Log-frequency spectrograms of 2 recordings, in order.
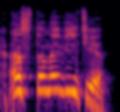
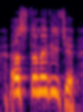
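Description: First: Repeated shout. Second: High, loud desperate cry; shouting. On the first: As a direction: call out again, desperate. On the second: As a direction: yell for them to stop. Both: A narrator's reading. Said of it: "кричала".

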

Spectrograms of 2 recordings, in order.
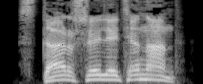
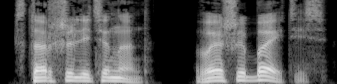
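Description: First: Slow growled warning; growling. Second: Said in the usual way. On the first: A narrator's reading. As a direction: growl his rank, drawn out. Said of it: "рыкнул сержант". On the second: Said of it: "шмыгнул я носом".

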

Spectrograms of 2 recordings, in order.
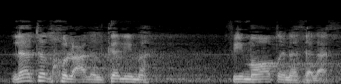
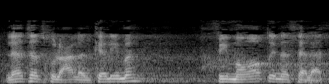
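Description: The two takes are said the same way.

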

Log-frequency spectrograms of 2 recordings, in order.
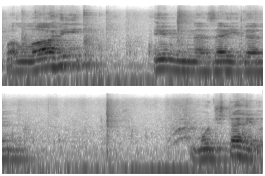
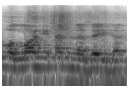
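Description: First: إن said as "inna" with a clear kasra, slowly; correct kasra reading. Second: أن said as "anna" with an open a; wrong fatha reading. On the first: Teacher to students, showing the correct kasra on إن. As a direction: say إن with i, not a, stretching it. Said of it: "لا أقول". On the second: Teacher to students, demonstrating the incorrect fatha on أن. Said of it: "لا أقول: "والله أن زيدا". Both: Shown as a demonstration.

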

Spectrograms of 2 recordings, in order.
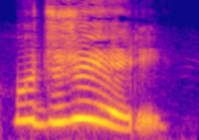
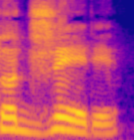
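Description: First: High, loud tearful cry of Джерри; tearful plea. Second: Mocking repeat of о, Джерри, plain pitch; mocking echo. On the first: She pleads, tearful. (жалобный возглас со слезами) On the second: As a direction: throw her о, Джерри back at her. He mocks her plea. (передразнивая, насмешливо) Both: A narrator's reading.

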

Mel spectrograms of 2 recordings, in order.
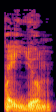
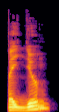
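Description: First: Very low husky agreement; hoarse old servant's consent; Zakhar's echo. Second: Casual rising invitation; coachman's questioning tone; inviting coachman. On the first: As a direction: repeat it down in the throat. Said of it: "повторил Захар". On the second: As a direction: ask him along lightly. Coachman Artemy invites Zakhar. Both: A narrator's reading.

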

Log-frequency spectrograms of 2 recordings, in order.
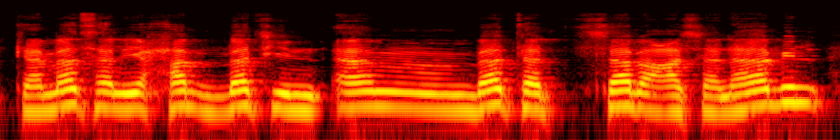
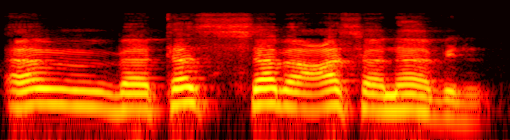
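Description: First: Said in the usual way. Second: أنبتت سبع said "ambatas-sab'a"; ta merged into sin. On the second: Shown as a demonstration. Teacher demonstrating al-Duri, أنبتت سبع with t assimilated to s. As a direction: run أنبتت into سبع with a doubled s. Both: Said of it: "أدغم الدوري التاء في السين هكذا".

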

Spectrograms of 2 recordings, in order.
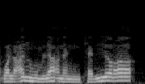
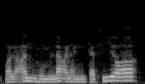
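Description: First: Said in the usual way. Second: كثيرا with th, "kathira"; tha reading. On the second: Shown as a demonstration. Teacher shows Qalun's reading, كثيرا with a th. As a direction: say كثيرا with th in place of b. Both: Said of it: "بالثاء على معنى الكثرة".

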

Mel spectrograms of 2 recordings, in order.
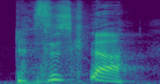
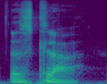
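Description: First: Put-on voice. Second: Said in the usual way. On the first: Shown as a demonstration. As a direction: bark "Das ist klar" in a put-on voice. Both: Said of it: "repeated with contrast".

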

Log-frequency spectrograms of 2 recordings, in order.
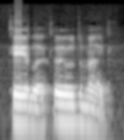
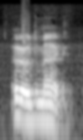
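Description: First: "öld meg!" begged loud through tears; collapsing girl pleading "öld meg!" in tears; sobbing plea. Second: A loud, high yell of "Öld meg!"; desperate shout "Öld meg!" to the hesitating nomad; shouted command. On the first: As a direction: beg "öld meg!" as she breaks down. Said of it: "zokogva összeomlott". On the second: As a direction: scream "Öld meg!" with full force. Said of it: "kiáltotta Felice". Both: A narrator's reading.

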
